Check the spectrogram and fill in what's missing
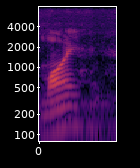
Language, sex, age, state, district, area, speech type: Assamese, male, 45-60, Assam, Goalpara, urban, spontaneous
